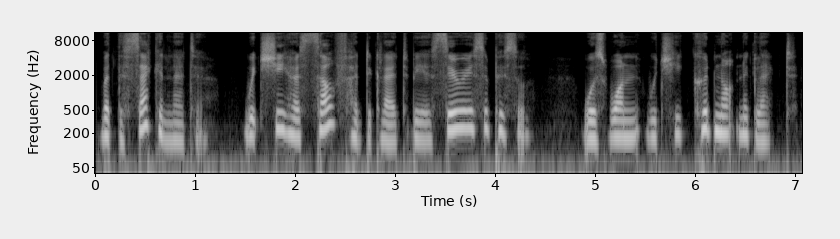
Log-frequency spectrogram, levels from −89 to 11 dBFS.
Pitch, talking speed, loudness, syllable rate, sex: 185 Hz, 180 wpm, -21 LUFS, 5.1 syllables/s, female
